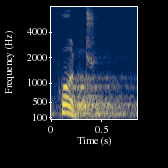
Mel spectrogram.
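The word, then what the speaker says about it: Codd: এক এক বইয়ে এক একভাবে দেয়া আছে বাংলা উচ্চারণ। কড বলে, কেউ কোড বলে, কোনো বইয়ে কড লেখা আছে, কোনো বইয়ে কোড লেখা আছে।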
